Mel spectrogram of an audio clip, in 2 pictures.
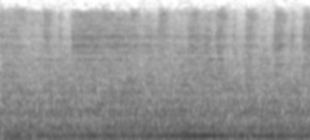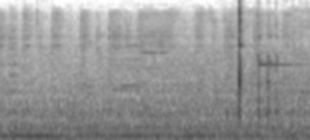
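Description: A golf club striking a ball off a hitting mat: one sharp crack about five and a half seconds in, over a steady low hum.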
